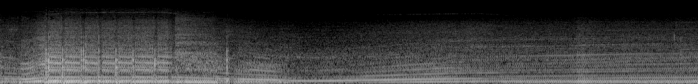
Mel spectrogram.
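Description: A sports car engine revs loudly, its pitch dropping and then climbing again as it accelerates.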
